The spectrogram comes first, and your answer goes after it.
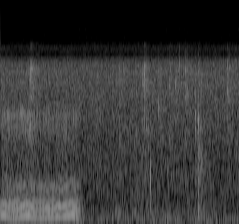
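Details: Dillon, a pet cat in deep sleep who won't wake despite being poked, snoring: one low, droning, wavering snore of about a second with buzzy overtones, followed by a near-silent indoor room with faint soft rustles.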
